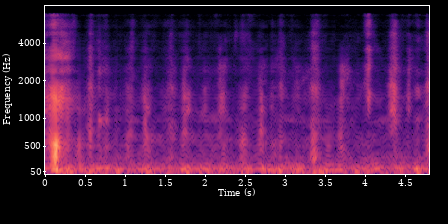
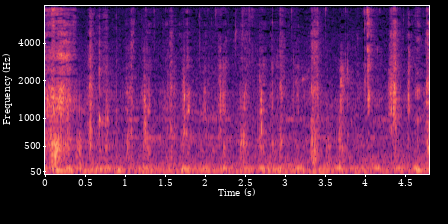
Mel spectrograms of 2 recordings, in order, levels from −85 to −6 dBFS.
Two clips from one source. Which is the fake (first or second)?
first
